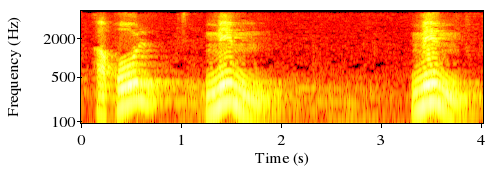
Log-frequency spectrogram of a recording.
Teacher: مم فين النون؟ أضغمت في الميم والميم مشددة. من ماء دافق من ولي تبقى من ولي، من ولي إضغام بغن.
